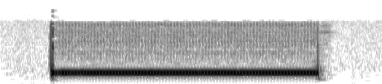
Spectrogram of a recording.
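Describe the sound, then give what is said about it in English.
A steady, continuous telephone dial tone after a cell phone call dropped, humming loudly for about two seconds, starting and stopping abruptly, with no voices present. “His phone got broken in on. That was a cell phone.”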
